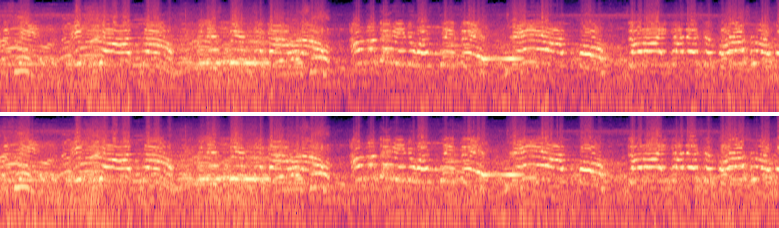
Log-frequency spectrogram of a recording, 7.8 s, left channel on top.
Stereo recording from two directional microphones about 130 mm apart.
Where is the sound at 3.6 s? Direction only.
10° right (ahead or behind).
